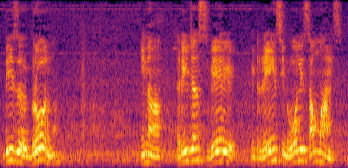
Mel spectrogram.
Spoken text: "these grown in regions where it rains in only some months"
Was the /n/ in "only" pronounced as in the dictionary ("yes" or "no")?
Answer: yes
